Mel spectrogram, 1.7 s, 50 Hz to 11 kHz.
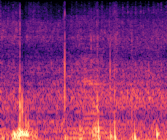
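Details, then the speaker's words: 2011–2013 Jeep Grand Cherokee HEMI V8, check engine light P0205: lumpy uneven idle with engine shake and irregular thumps; misfire from faulty number five injector, driver side, being replaced. "you can see the engine shake it's misfiring obviously you don't want to go too long"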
